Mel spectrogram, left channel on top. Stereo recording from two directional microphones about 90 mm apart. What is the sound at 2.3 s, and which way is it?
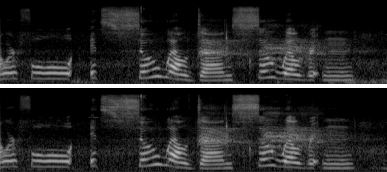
Speech, 55° right (ahead or behind).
